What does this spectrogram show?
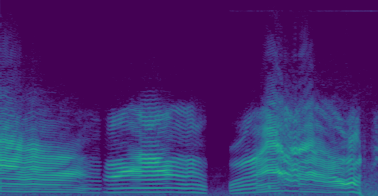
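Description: A cat meows three times in quick succession, each cry long, drawn-out and loud, with the last one rising and slightly strained. No one speaks.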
